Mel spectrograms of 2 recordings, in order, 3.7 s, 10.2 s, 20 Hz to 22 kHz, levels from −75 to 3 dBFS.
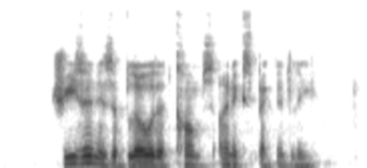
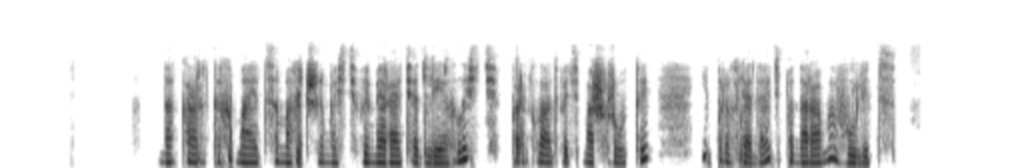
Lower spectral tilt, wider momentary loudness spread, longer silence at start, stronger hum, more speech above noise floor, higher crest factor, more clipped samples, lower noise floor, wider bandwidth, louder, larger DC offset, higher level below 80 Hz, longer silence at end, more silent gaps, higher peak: about the same, -5.5 dB/octave vs -6 dB/octave; first, 14 LU vs 8 LU; second, 0.55 s vs 1.6 s; neither; second, 46 dB vs over 73 dB; about the same, 18 dB vs 18 dB; neither; second, -67 dBFS vs under -90 dBFS; first, 16.5 kHz vs 7.4 kHz; second, -21 LUFS vs -17 LUFS; neither; second, -60 dBFS vs -54 dBFS; second, 0.55 s vs 1.25 s; second, none vs 5.02-5.11 s, 6.30-6.35 s, 6.94-7.01 s; second, -4 dBFS vs 0 dBFS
